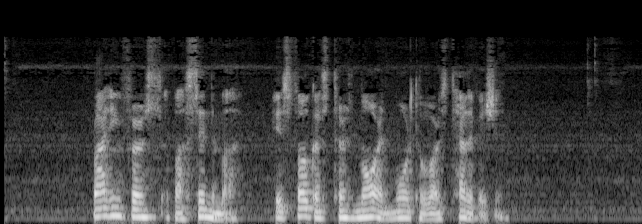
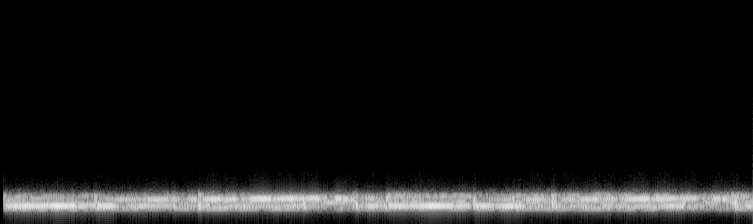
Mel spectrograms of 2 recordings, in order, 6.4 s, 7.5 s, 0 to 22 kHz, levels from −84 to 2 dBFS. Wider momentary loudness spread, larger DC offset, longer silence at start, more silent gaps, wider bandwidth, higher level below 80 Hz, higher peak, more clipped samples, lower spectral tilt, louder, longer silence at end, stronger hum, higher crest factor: first, 9 LU vs 6 LU; neither; first, 0.95 s vs 0.05 s; neither; first, 11 kHz vs 0.6 kHz; first, -40 dBFS vs -88 dBFS; about the same, -2 dBFS vs -2 dBFS; neither; second, -6.5 dB/octave vs -16 dB/octave; about the same, -15 LUFS vs -15 LUFS; first, 1.35 s vs 0 s; neither; about the same, 14 dB vs 12 dB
